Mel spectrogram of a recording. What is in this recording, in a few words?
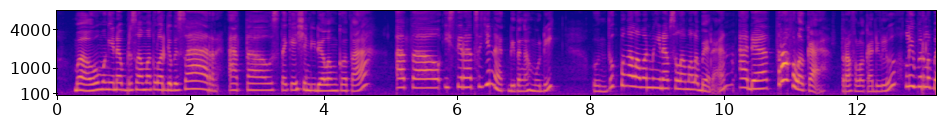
CASUAL INDO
